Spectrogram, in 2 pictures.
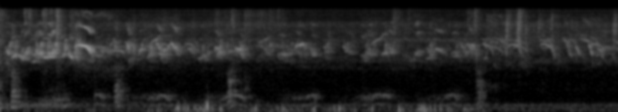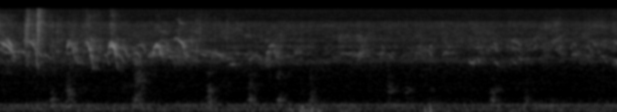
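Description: Chicks peeping continuously in many short high chirps, with a hen's low clucks mostly in the first half; the sound grows fainter toward the end.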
